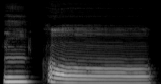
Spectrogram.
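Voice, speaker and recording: A storyteller voicing a comic storybook donkey with an exaggerated, drawn-out braying hee-haw. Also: mid-range voice, clear, resonant tone, highs cut off.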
